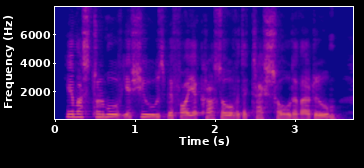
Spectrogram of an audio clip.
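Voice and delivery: high, fast hammed-up priest warning. Comic reader voices the priest warning the parents. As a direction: ham up the priest's dire warning. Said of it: "he warned".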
